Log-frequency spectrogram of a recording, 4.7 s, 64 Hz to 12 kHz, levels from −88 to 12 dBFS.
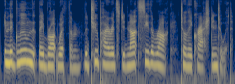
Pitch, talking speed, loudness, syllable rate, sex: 210 Hz, 265 wpm, -17 LUFS, 5.8 syllables/s, female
